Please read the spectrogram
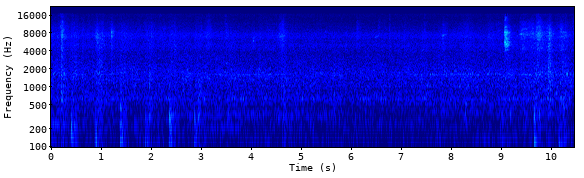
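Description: Quiet room tone with a faint steady hiss and a few soft, brief knocks and clicks, a couple near the start and a couple near the end.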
